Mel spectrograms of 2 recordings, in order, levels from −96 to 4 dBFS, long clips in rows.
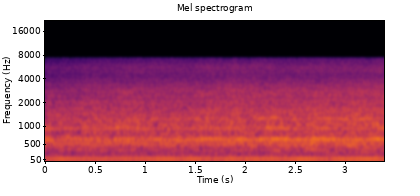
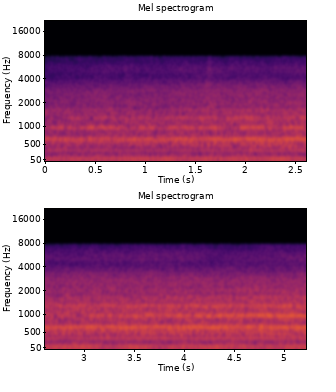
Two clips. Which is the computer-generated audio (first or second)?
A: first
